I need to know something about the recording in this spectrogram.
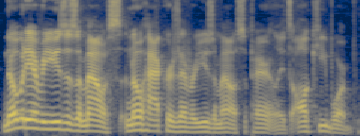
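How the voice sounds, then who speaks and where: A man talking casually on a podcast, telling things in an animated, colloquial way. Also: lowish voice, racing.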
